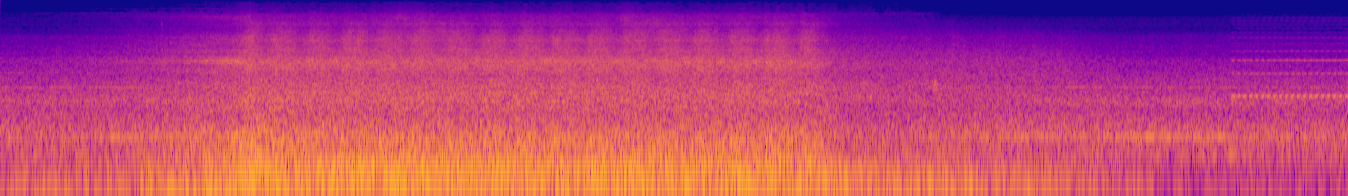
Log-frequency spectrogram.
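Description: Shinkansen train passing at speed on the through track beside the platform: a rush of noise builds about two seconds in, holds for about six seconds with a quick, even clatter of about three beats a second, then fades. A low hum sits under it, and a steady electronic tone starts near the end.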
